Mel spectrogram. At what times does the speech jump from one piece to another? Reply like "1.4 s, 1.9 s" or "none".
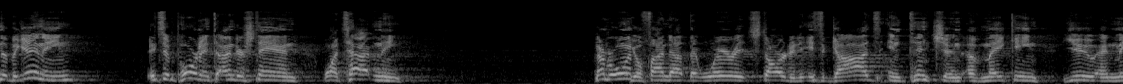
6.3 s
